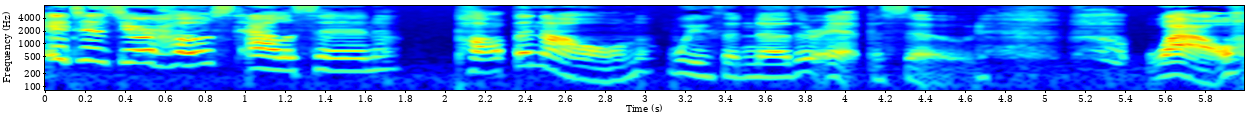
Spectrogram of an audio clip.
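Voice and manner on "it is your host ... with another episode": weird backwoods cowboy voice. Podcast host introducing her episode, in a weird hick cowboy accent. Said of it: "weird kind of hick cowboy accent".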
